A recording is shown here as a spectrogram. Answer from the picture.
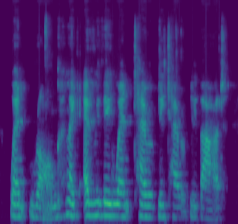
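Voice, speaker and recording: A woman talks at a moderate pace in a Geordie accent. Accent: Geordie, sounds Scottish to an American. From northeast England, Newcastle upon Tyne. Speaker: energy healer and mother. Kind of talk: casual interview.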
